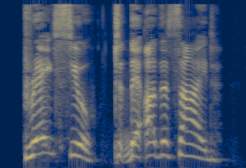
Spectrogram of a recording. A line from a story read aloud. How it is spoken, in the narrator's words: shouted, and whooped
